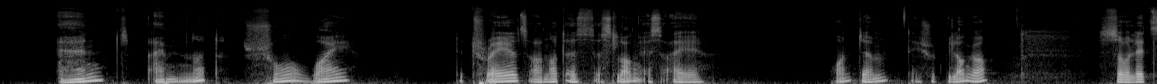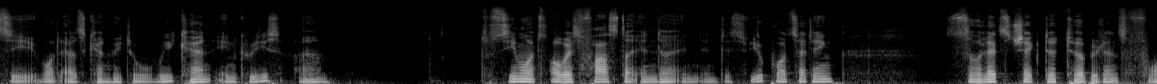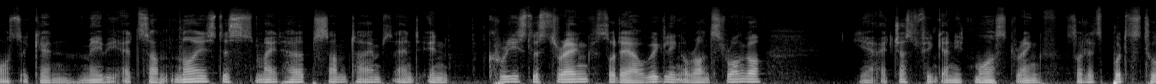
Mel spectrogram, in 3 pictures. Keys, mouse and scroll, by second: 7.0-8.4 drag, 9.5 click, 10.7 click, 11.7 click, 12.6 click, 14.1 click, 14.5 middle click, 15.0 click, 16.0 h, 16.6 KP_1, 17.4 shift+Left, 21.3 click, 22.2 click, 23.9 click, 24.7 KP_4, 24.9 Return, 25.6 shift+Left, 26.8 click, 27.4 KP_8, 27.6 KP_0, 27.8 KP_8, 27.8 KP_0, 27.9 Return, 28.4 shift+Left, 29.9 shift+click, 30.2 space, 31.4 middle click, 33.7 click, 34.5-34.7 typing.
